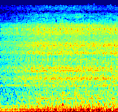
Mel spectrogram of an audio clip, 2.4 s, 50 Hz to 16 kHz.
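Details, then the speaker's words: 2003–2007 Honda Accord engine warming at idle after a power steering pump found running dry was refilled with fluid; steady even rumble with no high whine left, fluid still bubbling slightly; normal idle, power steering whine fixed. "I think I fixed it. Yeah, guys, I think I fixed it. I don't hear the whine. Nope, I don't hear it."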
